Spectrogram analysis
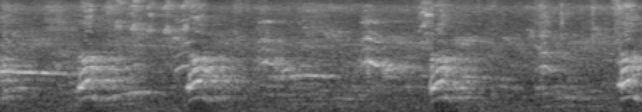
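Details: Loud dog barks, single sharp bow-wow calls spaced about every half second to a second, each a short harsh burst with some whimpering tone between.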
